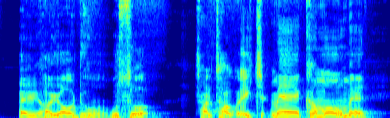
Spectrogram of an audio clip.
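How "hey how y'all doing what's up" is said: low, mannish voice, talking like one of the guys. Imitating women greeting people on the phone, imitating a woman talking like a man. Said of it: "talking like a man".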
